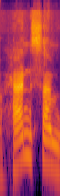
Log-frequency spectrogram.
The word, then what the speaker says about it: handsome: and some are together the d is not pronounced so handsome becomes handsome phantom very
